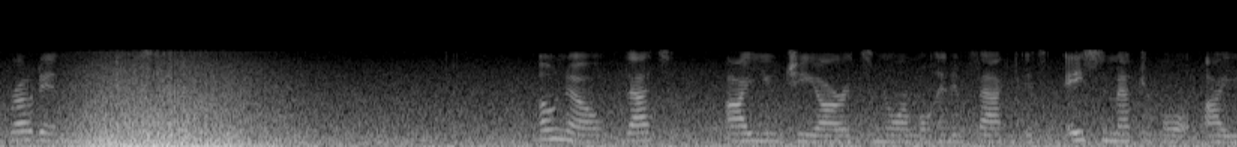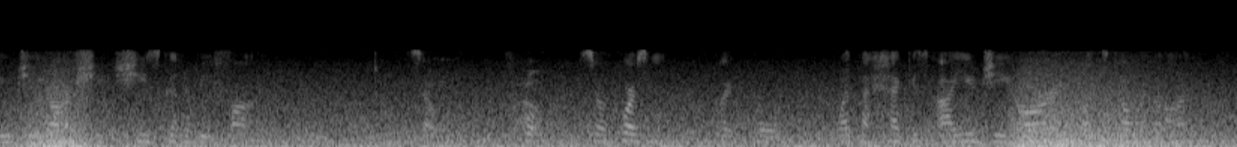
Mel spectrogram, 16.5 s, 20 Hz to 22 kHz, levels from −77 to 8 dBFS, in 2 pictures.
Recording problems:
high frequencies cut off; noticeable; nothing above 5.5 kHz
distortion; slight; 1.4% of the sound clipped
wind noise on the microphone; heavy; 1 dB above the speech

